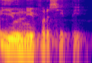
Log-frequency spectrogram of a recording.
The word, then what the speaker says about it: university: Di situ meskipun hurufnya u, tapi cara bacanya adalah u, ya. U itu y, diawali oleh y, sehingga ini termasuk huruf mati atau huruf konsonan, sehingga menggunakan a university.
